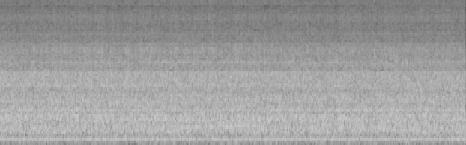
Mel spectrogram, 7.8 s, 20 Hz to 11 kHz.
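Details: 240V water pump after pressure switch rewire to a new switch cutting off 10 psi higher: steady, unbroken motor hum, no switch chatter or short cycling; contacts activated at 45 psi while pressure built.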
